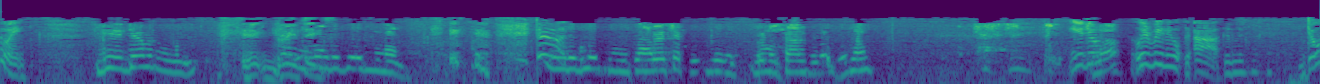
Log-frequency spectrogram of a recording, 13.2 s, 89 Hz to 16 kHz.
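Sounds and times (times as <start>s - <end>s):
speech: 0.0s - 0.4s, 1.0s - 8.8s, 9.8s - 13.1s
steady phone line hiss: 0.0s - 13.1s
voice through a narrow tinny phone line, garbled and distorted: 2.4s - 4.7s, 5.4s - 8.8s, 9.6s - 11.2s.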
